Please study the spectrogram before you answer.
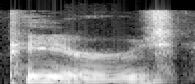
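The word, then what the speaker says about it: Peirce: philosopher human history has produced he was it's pronounced peers but it's spelled as if it were Pierce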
